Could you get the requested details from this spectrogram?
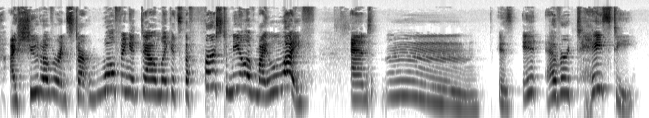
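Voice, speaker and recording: A put-on character voice, high in pitch, at a very slow pace. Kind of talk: children's book read-aloud. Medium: read story. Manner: lively, expressive.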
